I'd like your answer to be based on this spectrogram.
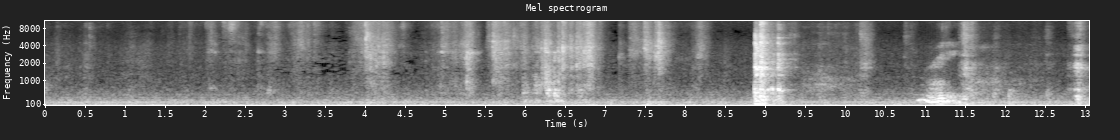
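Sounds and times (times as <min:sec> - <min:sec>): artificial greenery rustling: 0:00.4 - 0:08.4.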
